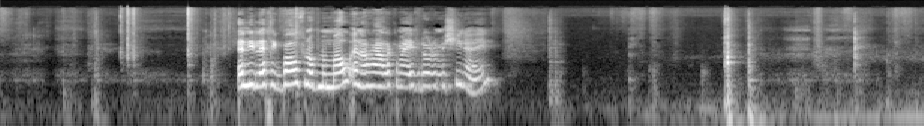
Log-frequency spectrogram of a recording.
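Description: A plastic stencil taps down onto a hard surface.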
